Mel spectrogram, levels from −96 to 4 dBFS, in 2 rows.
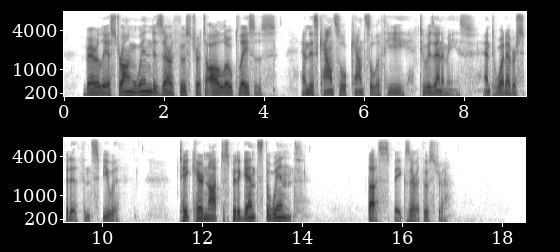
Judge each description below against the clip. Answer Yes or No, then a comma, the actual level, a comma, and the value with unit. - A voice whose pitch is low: Yes, low, 110 Hz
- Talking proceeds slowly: Yes, slow, 115 wpm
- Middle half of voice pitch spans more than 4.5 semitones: No, average, 2.8 semitones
